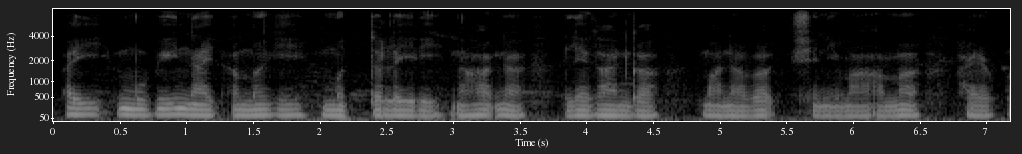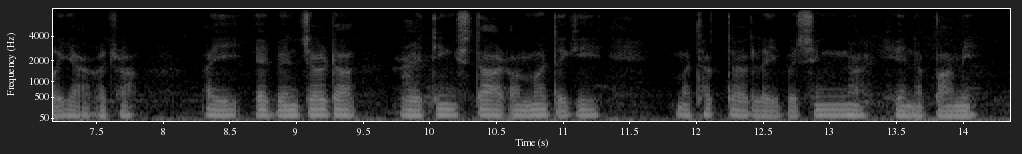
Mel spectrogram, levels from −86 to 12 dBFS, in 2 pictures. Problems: background sounds at intervals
